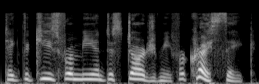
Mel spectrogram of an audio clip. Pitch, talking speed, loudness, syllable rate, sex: 210 Hz, 255 wpm, -16 LUFS, 5.1 syllables/s, female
